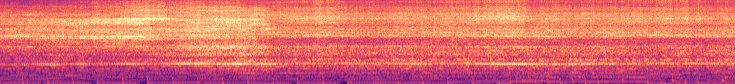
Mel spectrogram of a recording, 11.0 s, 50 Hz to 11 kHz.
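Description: Smittybilt Gen2 X2O 10,000 lb electric winch running steadily, its motor and planetary gear train whining as it reels the synthetic rope in onto the drum.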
